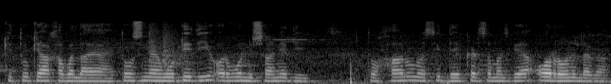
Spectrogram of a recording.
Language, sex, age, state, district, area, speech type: Urdu, male, 18-30, Uttar Pradesh, Gautam Buddha Nagar, urban, spontaneous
